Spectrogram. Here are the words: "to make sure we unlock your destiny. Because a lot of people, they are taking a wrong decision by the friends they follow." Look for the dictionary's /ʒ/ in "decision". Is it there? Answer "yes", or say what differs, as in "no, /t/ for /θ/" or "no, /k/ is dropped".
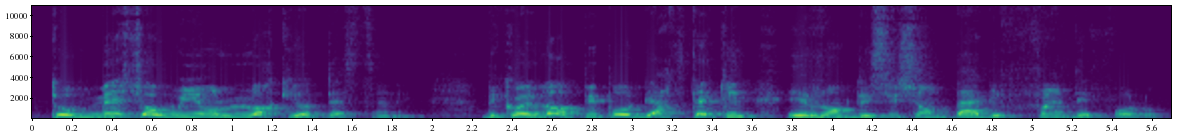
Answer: no, /ʃ/ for /ʒ/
